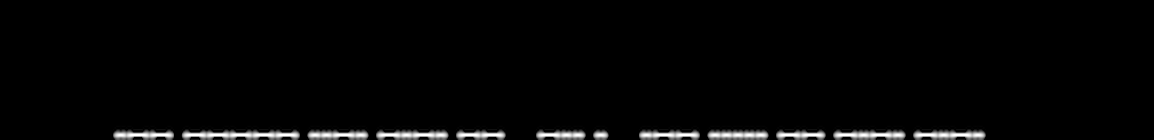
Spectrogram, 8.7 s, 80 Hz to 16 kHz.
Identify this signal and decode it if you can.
Morse code, heard as a keyed tone, about 28 wpm, 700 Hz. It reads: W0FCM DE W5MCC
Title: USA Callsign DE Callsign - 5 Characters - 28wpm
